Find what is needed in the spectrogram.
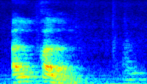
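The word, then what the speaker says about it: القلم: Al-qalam, just the pen, right? So why did we say al? We pronounce the lam here, right?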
